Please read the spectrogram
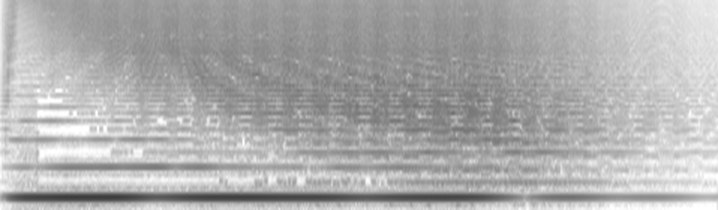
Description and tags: Analog lead
From a Minimoog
